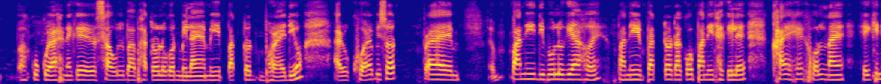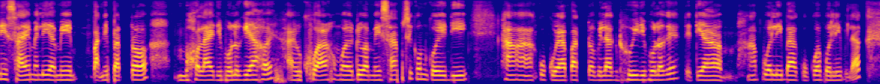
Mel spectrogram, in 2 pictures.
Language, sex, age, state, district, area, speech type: Assamese, female, 60+, Assam, Dibrugarh, rural, spontaneous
